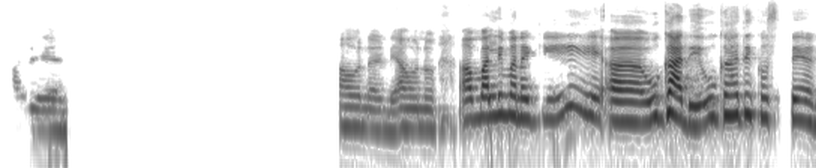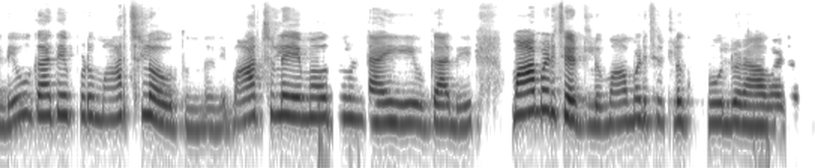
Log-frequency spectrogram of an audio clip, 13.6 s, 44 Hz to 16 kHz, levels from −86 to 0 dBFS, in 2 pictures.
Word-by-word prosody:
అదే. 165 Hz, -2 st, -12 dB, 2.4 s
అవునండవును. 175 Hz, -1 st, -8 dB, 0.3 s
ఆ -, -, +3 dB
మళ్ళీ 265 Hz, +2 st, +4 dB
మనకి 245 Hz, -2 st, -2 dB, 0.5 s
ఆహ్, 225 Hz, -1 st, +4 dB
ఉగాది. 255 Hz, -8 st, +6 dB
ఉగాదికి 280 Hz, +1 st, +1 dB
వస్తే 250 Hz, -1 st, -4 dB
అండి 200 Hz, +1 st, -5 dB
ఉగాది 280 Hz, 0 st, 0 dB
ఎప్పుడు 270 Hz, -1 st, -5 dB
మార్చ్‌లో 270 Hz, +2 st, -1 dB
అవుతుందది. 180 Hz, -3 st, -8 dB
మార్చ్‌లో 270 Hz, +3 st, 0 dB
ఏమవుతుంటాయి 250 Hz, -4 st, -2 dB, 0.2 s
ఉగాది 195 Hz, -1 st, -2 dB, 0.4 s
మామిడి 320 Hz, +2 st, +7 dB
చెట్లు 220 Hz, -6 st, +3 dB
మామిడి 230 Hz, +3 st, -3 dB
చెట్లకు 225 Hz, -1 st, -5 dB
పూలు 215 Hz, 0 st, -2 dB
రావడం, 195 Hz, +6 st, -3 dB
230 Hz, 100 wpm, -24 LUFS, 195-265 Hz, 2.4 s, మామిడి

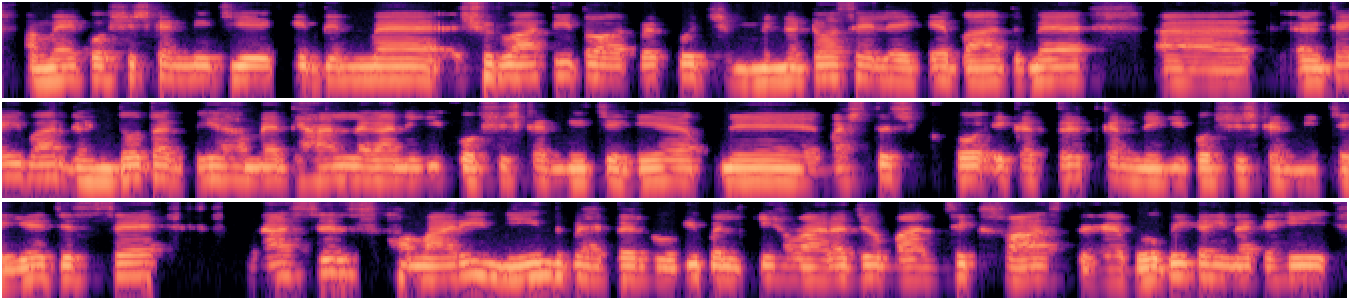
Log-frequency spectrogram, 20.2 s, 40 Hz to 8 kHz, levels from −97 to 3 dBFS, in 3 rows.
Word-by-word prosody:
हमें 110 Hz, +3 st, +3 dB
कोशिश 125 Hz, +1 st, -1 dB
करनी 120 Hz, -1 st, 0 dB
चाहिए 120 Hz, 0 st, +3 dB
कि 125 Hz, -, +2 dB
दिन 115 Hz, 0 st, -1 dB
में 115 Hz, 0 st, +4 dB, 0.2 s
शुरुआती 130 Hz, +1 st, +2 dB
तौर 120 Hz, -2 st, +2 dB
पर 125 Hz, -, +1 dB
कुछ 135 Hz, 0 st, -1 dB
मिनटों 110 Hz, +5 st, +2 dB
से 125 Hz, -, +2 dB
लेके 110 Hz, +2 st, 0 dB
बाद 105 Hz, 0 st, -1 dB
में 110 Hz, +1 st, +3 dB, 0.5 s
अ 105 Hz, -, +1 dB
अ, 95 Hz, -1 st, -1 dB, 0.4 s
कई 130 Hz, +1 st, 0 dB
बार 130 Hz, 0 st, -1 dB
घंटों 105 Hz, +4 st, +2 dB
तक 125 Hz, -4 st, +1 dB
भी 120 Hz, -, +1 dB
हमें 115 Hz, -1 st, 0 dB
ध्यान 105 Hz, +4 st, 0 dB
लगाने 110 Hz, -2 st, +2 dB
की 120 Hz, +1 st, -4 dB
कोशिश 110 Hz, 0 st, 0 dB
करनी 105 Hz, -1 st, 0 dB
चाहिए, 105 Hz, +1 st, 0 dB
अपने 105 Hz, -1 st, +2 dB
मस्तिष्क 105 Hz, +5 st, -3 dB
को 120 Hz, 0 st, +4 dB
एकत्रित 115 Hz, +3 st, -3 dB
करने 110 Hz, -4 st, +1 dB
की 110 Hz, 0 st, -2 dB
कोशिश 105 Hz, 0 st, 0 dB
करनी 195 Hz, 0 st, -3 dB
चाहिए, 110 Hz, +6 st, +1 dB
जिससे 125 Hz, +3 st, +1 dB, 0.6 s
ना -, -, +4 dB
सिर्फ 165 Hz, -1 st, -1 dB
हमारी 125 Hz, +4 st, +2 dB
नींद 135 Hz, +4 st, +3 dB
बेहतर 120 Hz, 0 st, 0 dB
होगी 110 Hz, +4 st, +1 dB
बल्कि 120 Hz, +1 st, 0 dB
हमारा 115 Hz, 0 st, +2 dB
जो 130 Hz, -1 st, +2 dB
मानसिक 115 Hz, +4 st, 0 dB
स्वास्थ्य 115 Hz, -1 st, 0 dB
है, 100 Hz, -, +2 dB
वो 115 Hz, +2 st, +5 dB
भी 140 Hz, -, +3 dB
कहीं 130 Hz, -3 st, 0 dB
न -, -, +3 dB
कहीं 125 Hz, +2 st, +2 dB
115 Hz, 170 wpm, -23 LUFS, 110-125 Hz, 0.6 s, वो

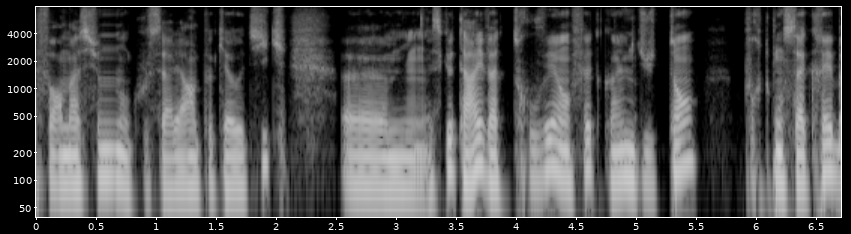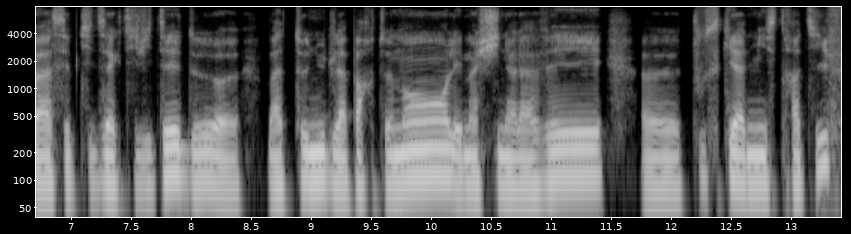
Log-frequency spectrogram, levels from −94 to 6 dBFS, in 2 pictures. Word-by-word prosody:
formation 95 Hz, +2 st, -1 dB
donc 105 Hz, -6 st, -1 dB
où -, -, -14 dB
ça 85 Hz, -, -5 dB
a -, -, -3 dB
l'air 90 Hz, 0 st, 0 dB
un 90 Hz, -, 0 dB
peu 90 Hz, +2 st, -10 dB
chaotique, 90 Hz, -, -4 dB, 0.5 s
hem, 85 Hz, -2 st, 0 dB
est-ce 90 Hz, -, -7 dB
que 130 Hz, -, 0 dB
tu 130 Hz, -, -8 dB
arrives 140 Hz, -3 st, +4 dB
à 95 Hz, -, +3 dB
te -, -, -26 dB
trouver 110 Hz, +6 st, -2 dB
en 110 Hz, -3 st, +3 dB
fait 125 Hz, +6 st, -5 dB
quand 100 Hz, -, -4 dB
même 105 Hz, 0 st, +3 dB
du 95 Hz, -2 st, -8 dB
temps 140 Hz, -, -1 dB, 0.3 s
pour -, -, -14 dB
te -, -, -21 dB
consacrer, 100 Hz, +5 st, +1 dB
bah, 95 Hz, -6 st, +3 dB
à 90 Hz, -, +2 dB
ces 95 Hz, +1 st, -4 dB
petites 95 Hz, +3 st, -4 dB
activités 90 Hz, +5 st, +1 dB
de, 105 Hz, -3 st, -3 dB
heu, 90 Hz, -5 st, +1 dB, 0.2 s
bah, 85 Hz, 0 st, -1 dB
de -, -, -18 dB
tenue 100 Hz, -1 st, +3 dB
de 100 Hz, -, -2 dB
l'appartement, 105 Hz, +5 st, +3 dB
les 100 Hz, -5 st, +3 dB
machines 90 Hz, +1 st, +1 dB
à 90 Hz, -, +1 dB
laver, 105 Hz, +5 st, +2 dB, 0.3 s
heu, 85 Hz, 0 st, -1 dB
tout 105 Hz, -, -12 dB
ce -, -, -5 dB
qui 105 Hz, -, +1 dB
est -, -, +8 dB
administratif? 95 Hz, -, -1 dB
95 Hz, 215 wpm, -23 LUFS, 90-110 Hz, 0.5 s, est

